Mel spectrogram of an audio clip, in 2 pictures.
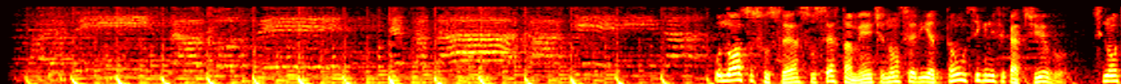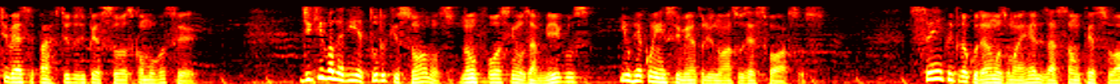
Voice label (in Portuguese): Aniversário Cliente Masculino, Telemensagens; Telemensagens 2017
